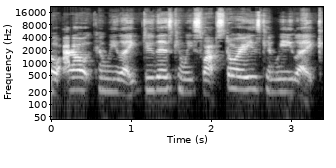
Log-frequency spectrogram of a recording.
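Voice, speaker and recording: An unremarkable speaking voice proceeds at a moderate pace. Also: woman. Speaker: podcast host. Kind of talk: interview.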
